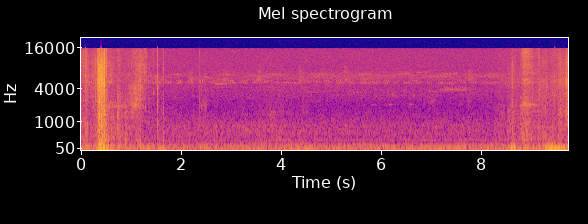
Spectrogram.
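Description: Insects keep up a steady high drone in the background. There is one sharp crack about half a second in and a couple of duller knocks near the end.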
